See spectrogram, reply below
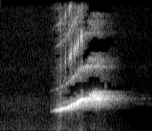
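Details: A single black-capped lory whistle, smoothly rising for most of its length before tapering off, clear and loud against silence.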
